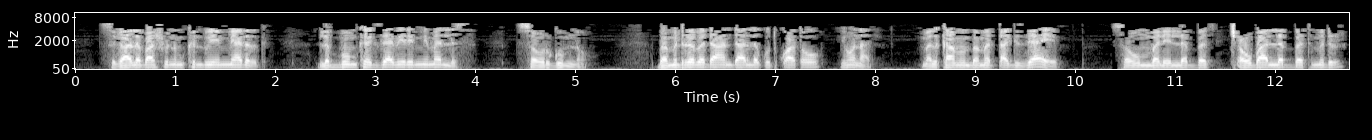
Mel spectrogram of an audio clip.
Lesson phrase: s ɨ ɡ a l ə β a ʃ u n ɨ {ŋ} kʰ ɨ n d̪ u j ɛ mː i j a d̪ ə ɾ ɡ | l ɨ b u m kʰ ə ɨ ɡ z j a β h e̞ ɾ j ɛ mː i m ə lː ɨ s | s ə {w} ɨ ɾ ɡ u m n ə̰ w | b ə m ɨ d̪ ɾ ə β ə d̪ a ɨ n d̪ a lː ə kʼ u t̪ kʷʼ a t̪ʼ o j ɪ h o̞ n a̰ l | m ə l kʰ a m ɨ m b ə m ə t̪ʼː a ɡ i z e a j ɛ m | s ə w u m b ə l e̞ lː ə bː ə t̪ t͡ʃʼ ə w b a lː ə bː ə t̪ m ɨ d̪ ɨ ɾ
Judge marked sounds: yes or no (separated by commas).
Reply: no, yes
